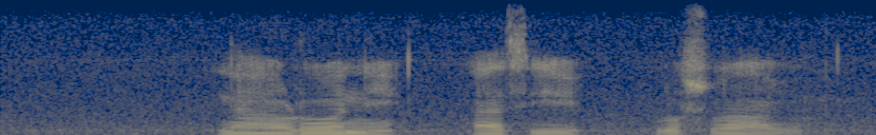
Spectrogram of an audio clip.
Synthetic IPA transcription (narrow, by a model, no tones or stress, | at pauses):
naɺɔni | ɦasi | ɺuswaːjɔ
